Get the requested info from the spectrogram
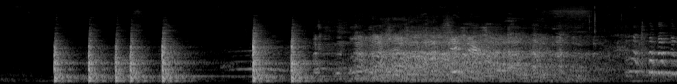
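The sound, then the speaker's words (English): A family's secret knock rhythm: five quick sharp knocks, a short pause, then two more, after which a burst of laughter and lively chatter takes over. “This is the secret knock.”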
